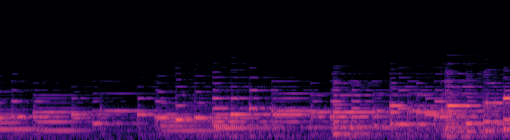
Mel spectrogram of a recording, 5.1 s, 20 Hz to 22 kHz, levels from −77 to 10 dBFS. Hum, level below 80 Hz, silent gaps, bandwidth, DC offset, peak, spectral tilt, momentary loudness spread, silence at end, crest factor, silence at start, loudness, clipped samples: none; -58 dBFS; none; 5.4 kHz; under 0.1%; -12 dBFS; -9.5 dB/octave; 10 LU; 0 s; 16 dB; 0 s; -28 LUFS; under 0.1%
